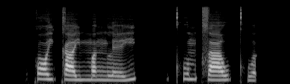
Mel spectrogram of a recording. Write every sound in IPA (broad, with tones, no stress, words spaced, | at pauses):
kɔː˧jkaː˨jmɐ˨ŋle˨˥j | kʷʰɐ˧mt͡saː˨˧w kʷʰɐ˨k̚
